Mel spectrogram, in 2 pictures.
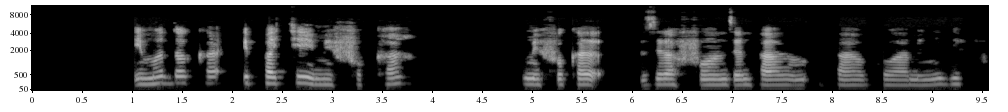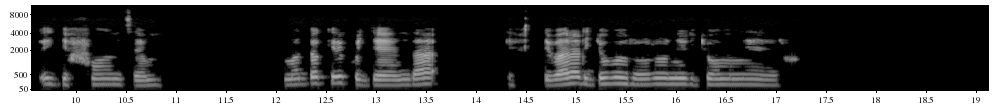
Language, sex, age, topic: Kinyarwanda, female, 36-49, government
